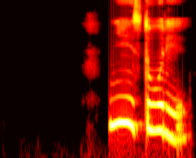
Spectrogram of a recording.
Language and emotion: Russian, sad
